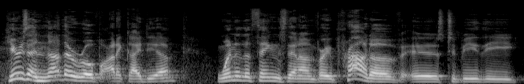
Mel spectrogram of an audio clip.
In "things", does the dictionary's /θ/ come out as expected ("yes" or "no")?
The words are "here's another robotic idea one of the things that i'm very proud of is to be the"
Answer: yes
